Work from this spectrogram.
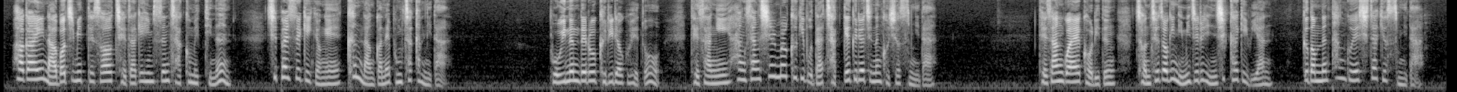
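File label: narration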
